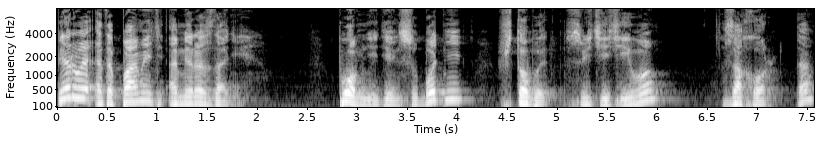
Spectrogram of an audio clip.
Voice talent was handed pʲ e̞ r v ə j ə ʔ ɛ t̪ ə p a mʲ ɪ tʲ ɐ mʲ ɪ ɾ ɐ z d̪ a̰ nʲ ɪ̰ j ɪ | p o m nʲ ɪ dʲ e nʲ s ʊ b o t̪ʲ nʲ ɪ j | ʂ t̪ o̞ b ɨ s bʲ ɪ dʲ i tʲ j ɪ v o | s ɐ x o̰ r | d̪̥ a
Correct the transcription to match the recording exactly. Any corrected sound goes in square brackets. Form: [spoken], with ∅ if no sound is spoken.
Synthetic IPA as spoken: pʲ e̞ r v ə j ə ʔ ɛ t̪ ə p a mʲ ɪ tʲ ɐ mʲ ɪ ɾ ɐ z d̪ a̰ nʲ ɪ̰ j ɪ | p o m nʲ ɪ dʲ e nʲ s ʊ b o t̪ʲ nʲ ɪ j | ʂ t̪ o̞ b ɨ s [vʲ] ɪ [tʲ] i tʲ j ɪ v o | [z] ɐ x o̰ r | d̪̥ a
